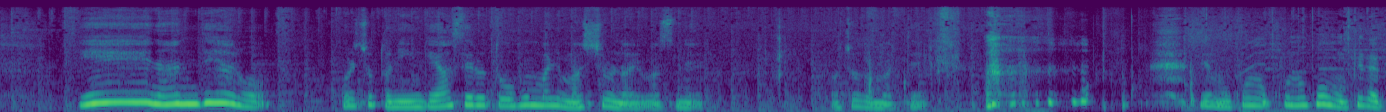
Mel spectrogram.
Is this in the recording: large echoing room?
no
